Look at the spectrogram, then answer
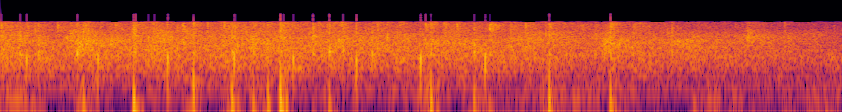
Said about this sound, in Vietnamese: Chúng ta cảm ơn và một tràng vỗ tay thật lớn với ca đoàn Thánh Mẫu.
